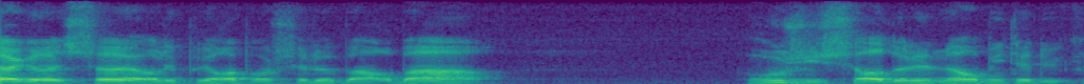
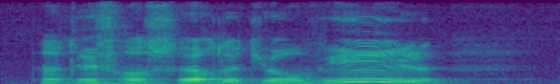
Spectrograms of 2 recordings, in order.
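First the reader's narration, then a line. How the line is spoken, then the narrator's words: Crowd murmuring, amazed admiration. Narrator (French): murmura la foule avec un étonnement mêlé d'admiration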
